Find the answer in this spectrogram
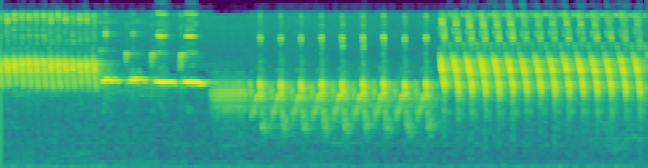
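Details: Canary rolling song used as a lure and tutor: rapid high trill, a pure flat whistle, a lower warbled rippling phrase, then a bright fast repeated trill.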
